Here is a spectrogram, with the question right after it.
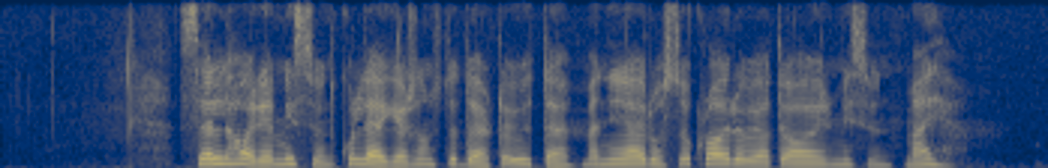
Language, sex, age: Norwegian, female, 29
